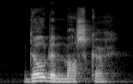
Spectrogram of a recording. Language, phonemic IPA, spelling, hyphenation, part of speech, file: Dutch, /ˈdoː.də(n)ˌmɑs.kər/, dodenmasker, do‧den‧mas‧ker, noun, Nl-dodenmasker.ogg
- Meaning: death mask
